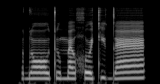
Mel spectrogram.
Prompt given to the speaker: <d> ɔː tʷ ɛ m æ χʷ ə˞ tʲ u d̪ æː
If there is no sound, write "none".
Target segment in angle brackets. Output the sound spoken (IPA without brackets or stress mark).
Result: d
